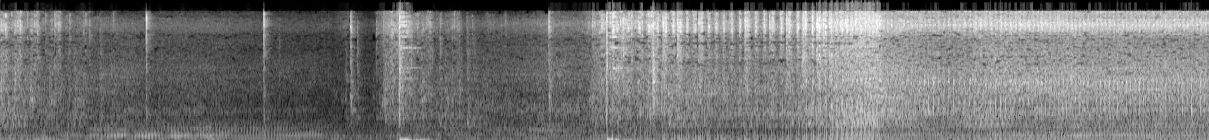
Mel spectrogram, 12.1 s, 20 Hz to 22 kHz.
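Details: 2000W genset with a Honda GX160 engine, after the replaced ignition coil cured its hunting. After a few cranking clatters it catches and settles into a steady, even run with no surging. The genset sounds healthy.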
